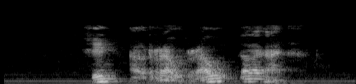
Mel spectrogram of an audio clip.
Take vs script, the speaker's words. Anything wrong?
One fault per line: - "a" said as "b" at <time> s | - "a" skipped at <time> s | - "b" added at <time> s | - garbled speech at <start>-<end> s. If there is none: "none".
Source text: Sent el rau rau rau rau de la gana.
- "rau rau" skipped at 2.2 s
